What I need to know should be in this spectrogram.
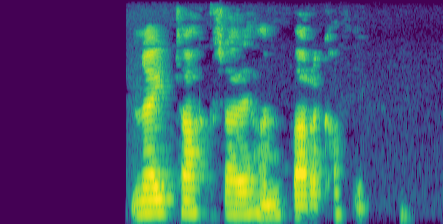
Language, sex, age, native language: Icelandic, male, 14, Icelandic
